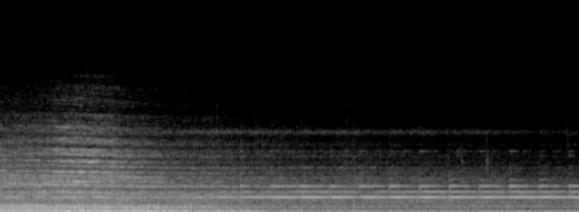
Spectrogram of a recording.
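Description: The rear passenger car of a passing train rumbles by on the rails, and the train noise fades as it draws away. A level-crossing warning bell rings steadily throughout, its strikes, about three a second, standing out once the train has receded.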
